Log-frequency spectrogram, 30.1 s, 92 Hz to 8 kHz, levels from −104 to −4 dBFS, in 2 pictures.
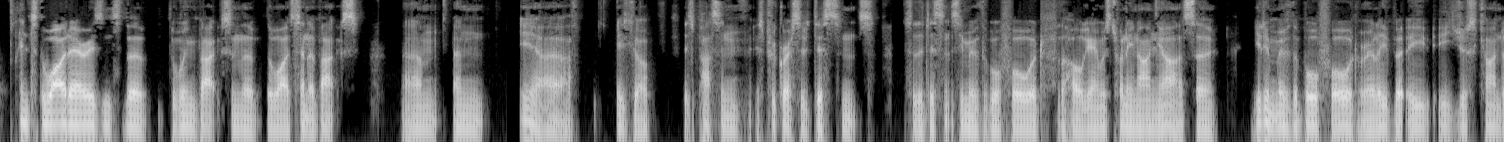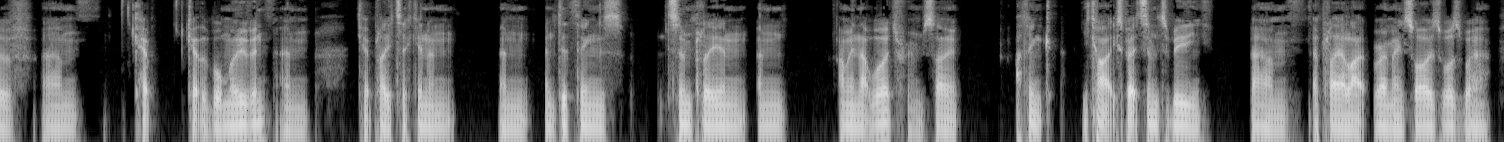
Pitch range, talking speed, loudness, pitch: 70-75 Hz, 195 wpm, -25 LUFS, 70 Hz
